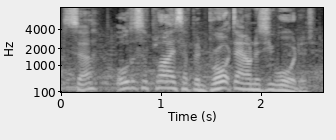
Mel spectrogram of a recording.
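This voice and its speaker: An actor playing a dutiful soldier reporting in a fantasy audio drama. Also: male voice, a little high, lively intonation, a little fast, close to an everyday voice. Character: dutiful male soldier reporting to his superior. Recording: loud music under the voice.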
